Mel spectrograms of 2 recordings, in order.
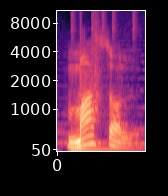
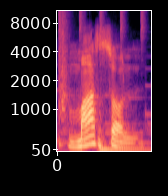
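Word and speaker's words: muscle: এস সি এল ই মাসল আমি আরেকবার বলছি মাসল এখানে এই যে সি এর উচ্চারণ হবে না অর্থাৎ এটা উচ্চারণ হবে যে মাসল মাসল অর্থ মাংসপেশি পি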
